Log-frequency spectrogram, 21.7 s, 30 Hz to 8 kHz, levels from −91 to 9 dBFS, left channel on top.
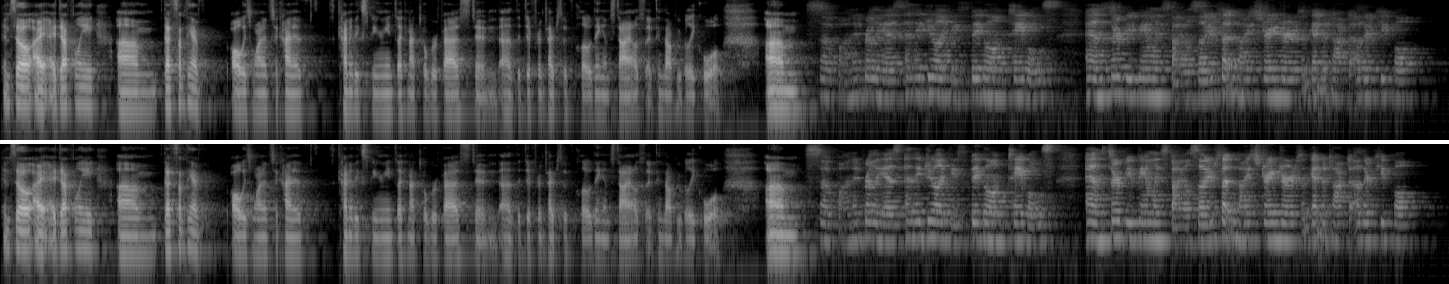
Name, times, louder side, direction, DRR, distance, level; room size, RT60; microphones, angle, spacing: voice 1, 0.0-3.0 3.5-4.5 5.1-8.4 8.7-12.0, left 4 dB, 25° left, 13 dB, 0.7 m, -31 dB
voice 2, 12.1-21.0, right 4 dB, 75° right, -2 dB, 2.5 m, -41 dB
23.5 x 14.0 x 8.4 m, 1.2 s
head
